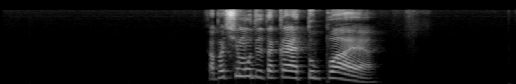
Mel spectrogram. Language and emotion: Russian, angry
